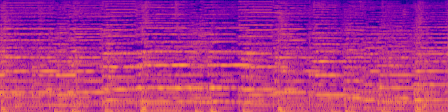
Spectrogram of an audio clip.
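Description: English folk session band of melodeons, fiddles, tin whistle, banjo, mandolin, guitars and cello playing a Morris dance tune in unison, with a steady beat underneath.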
